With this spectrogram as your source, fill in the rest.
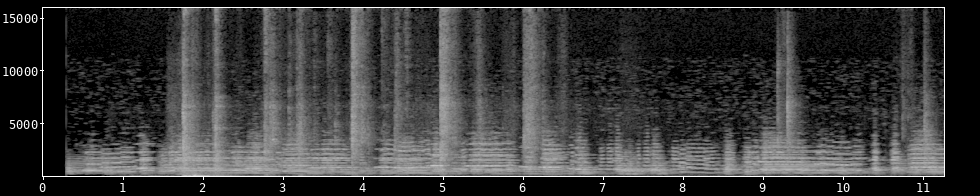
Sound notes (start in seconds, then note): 3.6 bang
